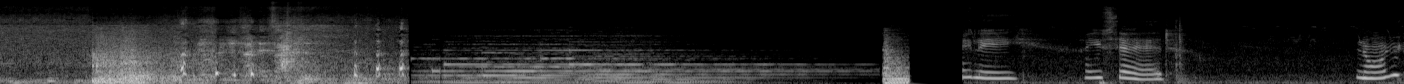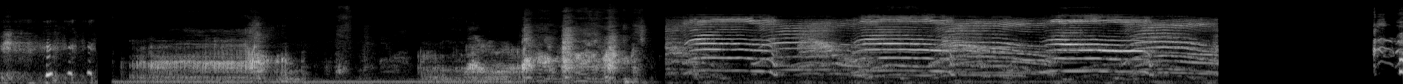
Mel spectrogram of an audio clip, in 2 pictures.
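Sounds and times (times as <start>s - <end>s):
cat yowling: 20.7s - 26.2s.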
